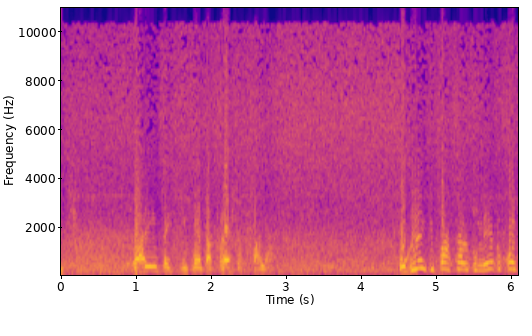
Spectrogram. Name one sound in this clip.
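A man speaks loudly, close by.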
